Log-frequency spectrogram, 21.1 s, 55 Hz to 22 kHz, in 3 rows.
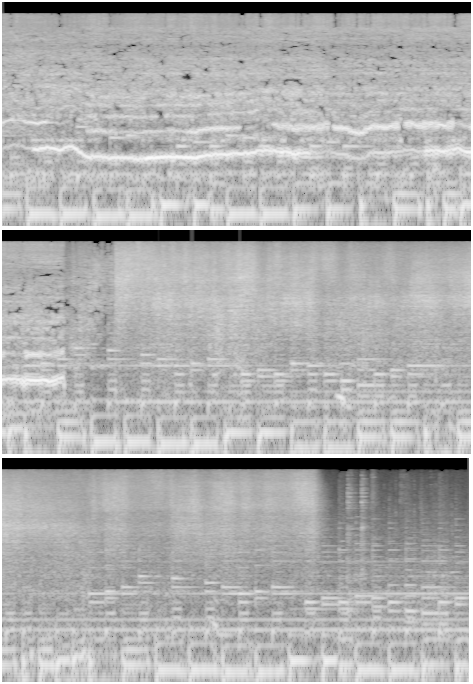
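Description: Small pneumatic belt sander running on the aluminium wheel rim of a Honda CBX400F, a whine whose pitch wavers as the belt is pressed against the metal; it stops about eight seconds in. A loud steady hiss follows and lasts about ten seconds, with background music with a steady beat throughout.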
